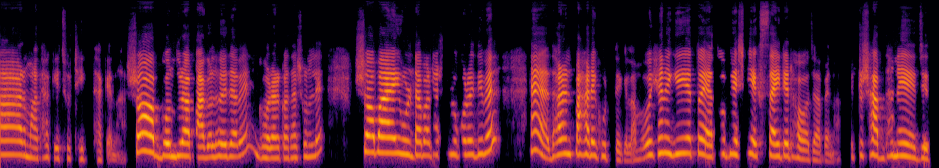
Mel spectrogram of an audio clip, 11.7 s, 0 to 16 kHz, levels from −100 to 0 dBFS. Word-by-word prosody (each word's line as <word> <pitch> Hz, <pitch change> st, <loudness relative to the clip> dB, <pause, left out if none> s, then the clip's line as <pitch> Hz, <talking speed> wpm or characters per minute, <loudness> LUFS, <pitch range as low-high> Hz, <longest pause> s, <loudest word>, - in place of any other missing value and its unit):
আর 300 Hz, -1 st, +1 dB
মাথা 225 Hz, +2 st, -9 dB
কিছু 220 Hz, 0 st, -11 dB
ঠিক 210 Hz, -2 st, -15 dB
থাকে -, -, -12 dB
না। -, -, -24 dB, 0.2 s
সব 370 Hz, -1 st, +7 dB
বন্ধুরা 275 Hz, +1 st, +3 dB
পাগল 240 Hz, +1 st, +2 dB
হয়ে 265 Hz, 0 st, 0 dB
যাবে 285 Hz, +5 st, -3 dB, 0.2 s
ঘোরার 225 Hz, 0 st, -1 dB
কথা 235 Hz, +1 st, -6 dB
শুনলে। 260 Hz, +4 st, -7 dB, 0.6 s
সবাই 345 Hz, -1 st, +7 dB, 0.2 s
উল্টাপাল্টা 290 Hz, 0 st, -3 dB
শুরু 310 Hz, -1 st, -8 dB
করে 305 Hz, 0 st, -1 dB
দিবে। 340 Hz, +5 st, +1 dB, 0.5 s
হ্যাঁ? 390 Hz, -6 st, +3 dB
ধরেন 315 Hz, +2 st, +2 dB
পাহাড়ে 290 Hz, -1 st, +2 dB
ঘুরতে 225 Hz, -8 st, -10 dB
গেলাম। 170 Hz, +1 st, -13 dB
ওইখানে 330 Hz, +3 st, 0 dB
গিয়ে 330 Hz, +1 st, +2 dB
তো -, -, +2 dB
এত 275 Hz, -, -24 dB, 0.2 s
বেশি 300 Hz, +3 st, -3 dB
excited 270 Hz, -1 st, +1 dB
হওয়া 205 Hz, -3 st, -5 dB
যাবে 170 Hz, -2 st, -11 dB
না। -, -, -29 dB, 0.2 s
একটু 285 Hz, +4 st, -10 dB
সাবধানে 275 Hz, 0 st, +1 dB, 0.2 s
যেতে 225 Hz, -, -7 dB
280 Hz, 185 wpm, -23 LUFS, 240-310 Hz, 0.6 s, সব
